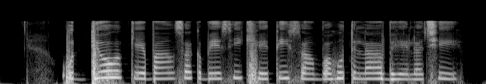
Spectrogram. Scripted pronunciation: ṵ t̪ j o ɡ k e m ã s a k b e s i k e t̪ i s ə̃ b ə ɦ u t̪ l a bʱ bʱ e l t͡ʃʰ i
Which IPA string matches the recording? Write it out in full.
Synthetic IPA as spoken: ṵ d̪ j o ɡ k e b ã s ə k b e s i kʰ e t̪ i s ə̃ b ə ɦ u t̪ l a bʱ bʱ e l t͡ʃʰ i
